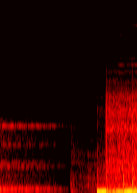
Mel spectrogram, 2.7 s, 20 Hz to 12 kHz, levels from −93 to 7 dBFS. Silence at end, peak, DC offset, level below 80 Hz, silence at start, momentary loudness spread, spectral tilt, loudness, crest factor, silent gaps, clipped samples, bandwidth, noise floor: 0 s; -22 dBFS; under 0.1%; -36 dBFS; 0.05 s; 23 LU; -10 dB/octave; -36 LUFS; 14 dB; none; under 0.1%; 2.4 kHz; -71 dBFS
